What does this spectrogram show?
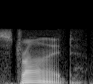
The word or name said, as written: Striding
